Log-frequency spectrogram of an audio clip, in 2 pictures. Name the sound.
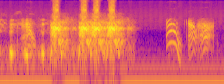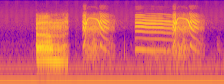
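small lap dog barking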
